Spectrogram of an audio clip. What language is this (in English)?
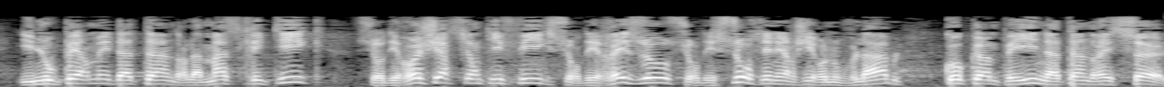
French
